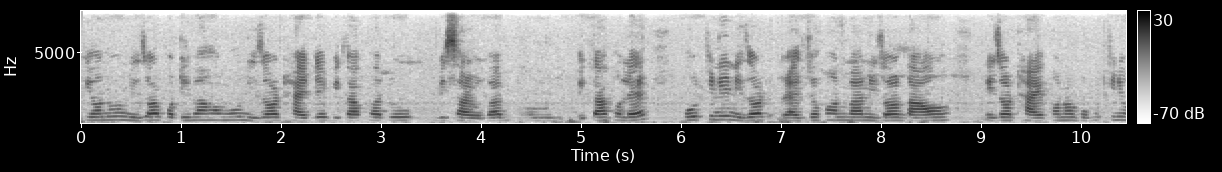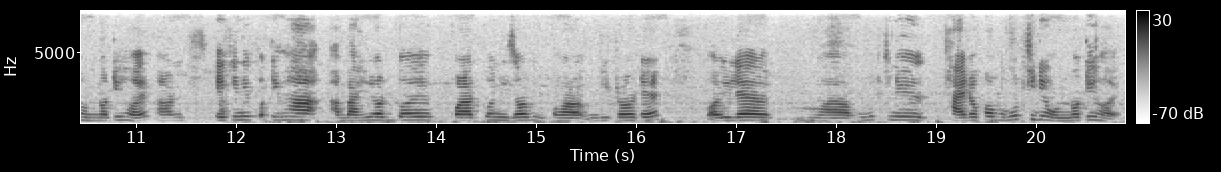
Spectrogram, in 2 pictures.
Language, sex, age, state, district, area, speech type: Assamese, female, 45-60, Assam, Tinsukia, rural, spontaneous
